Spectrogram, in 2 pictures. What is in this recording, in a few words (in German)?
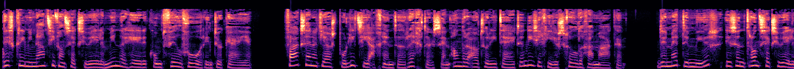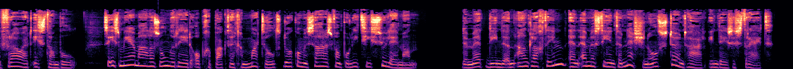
netherlands female filmvertonung sprecher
